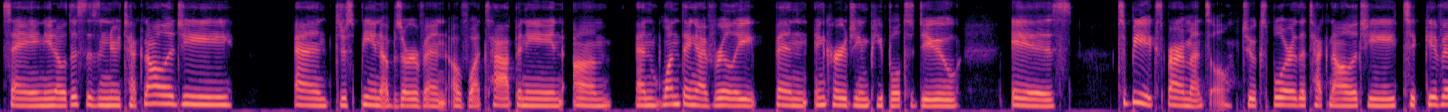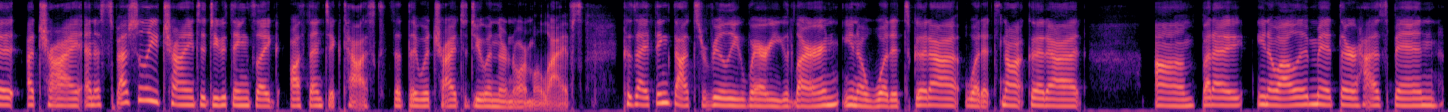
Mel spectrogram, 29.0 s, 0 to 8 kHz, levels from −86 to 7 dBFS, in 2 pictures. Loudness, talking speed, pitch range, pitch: -19 LUFS, 180 wpm, 180-200 Hz, 190 Hz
